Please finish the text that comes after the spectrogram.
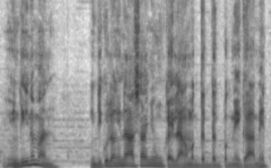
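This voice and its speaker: Low-voiced, modest young provincial man played by an actor. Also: expressive, brisk, warm tone, faint music behind, lightly acted. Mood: polite, unsure. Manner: polite, hesitant. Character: modest, polite provincial newcomer looking for cheap lodging. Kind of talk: Tagalog radio drama acting.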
